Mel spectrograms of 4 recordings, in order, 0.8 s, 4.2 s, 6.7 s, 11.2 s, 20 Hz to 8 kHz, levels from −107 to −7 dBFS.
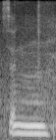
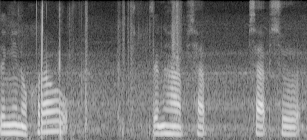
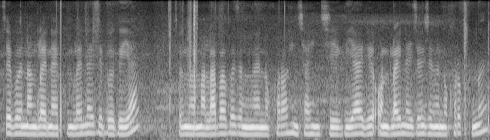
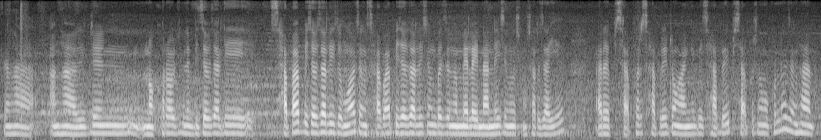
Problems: constant background noise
